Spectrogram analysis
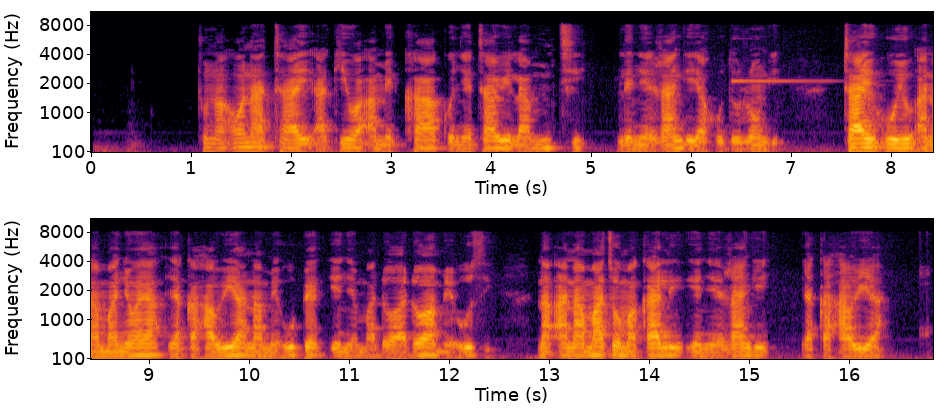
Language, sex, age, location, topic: Swahili, male, 25-35, Nairobi, agriculture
